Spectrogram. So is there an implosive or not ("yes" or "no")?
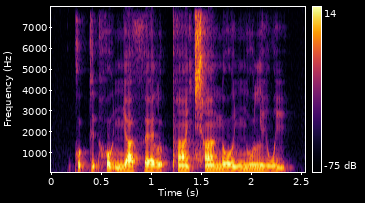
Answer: no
